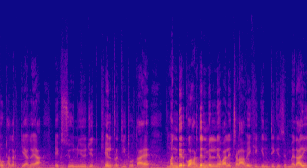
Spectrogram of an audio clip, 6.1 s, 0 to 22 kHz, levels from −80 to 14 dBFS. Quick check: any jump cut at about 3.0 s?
no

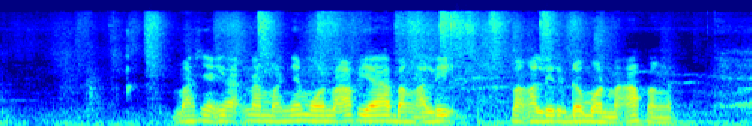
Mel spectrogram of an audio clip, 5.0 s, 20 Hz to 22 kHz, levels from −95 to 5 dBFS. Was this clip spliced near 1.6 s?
yes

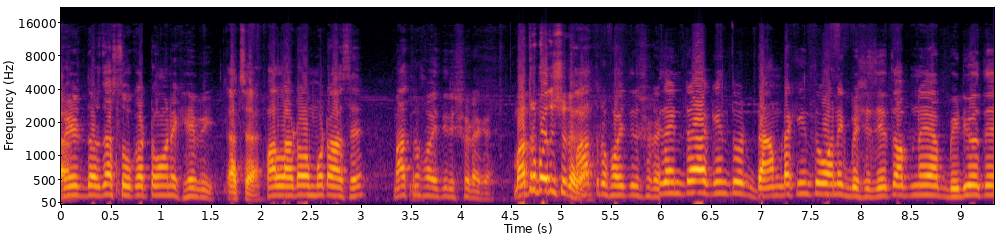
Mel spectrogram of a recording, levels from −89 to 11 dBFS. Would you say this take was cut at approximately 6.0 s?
yes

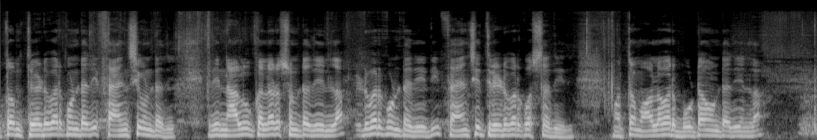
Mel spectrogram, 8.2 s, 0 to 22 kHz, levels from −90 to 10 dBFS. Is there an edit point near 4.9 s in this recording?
no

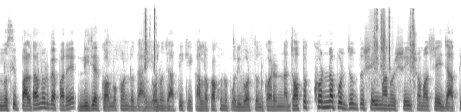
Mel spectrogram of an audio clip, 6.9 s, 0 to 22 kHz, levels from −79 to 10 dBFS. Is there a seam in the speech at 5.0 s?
no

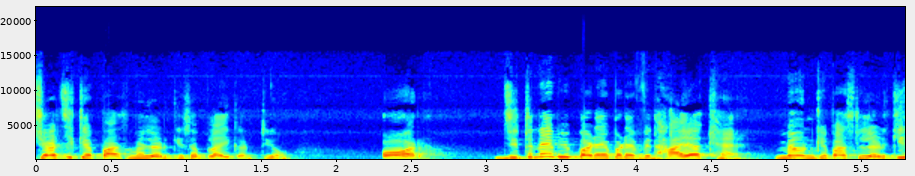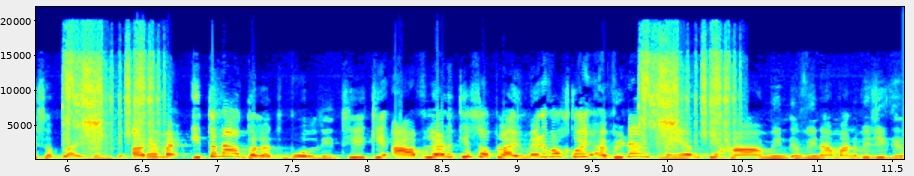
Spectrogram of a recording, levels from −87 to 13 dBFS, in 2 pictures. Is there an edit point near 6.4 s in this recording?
yes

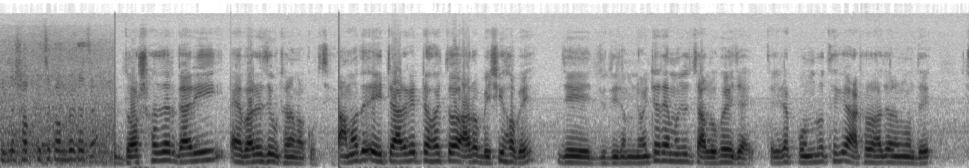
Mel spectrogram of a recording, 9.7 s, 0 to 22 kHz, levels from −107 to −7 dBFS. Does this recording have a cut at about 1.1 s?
yes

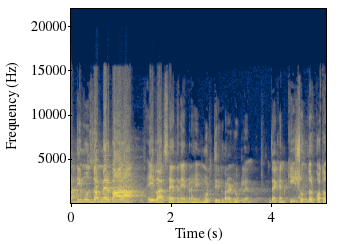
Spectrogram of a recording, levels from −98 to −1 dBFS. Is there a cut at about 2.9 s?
no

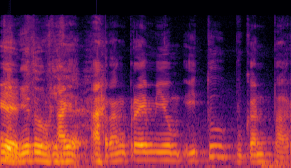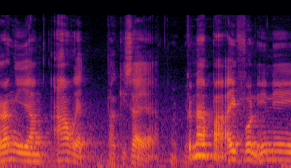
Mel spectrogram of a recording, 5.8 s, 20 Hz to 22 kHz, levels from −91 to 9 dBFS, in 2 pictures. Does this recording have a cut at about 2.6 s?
no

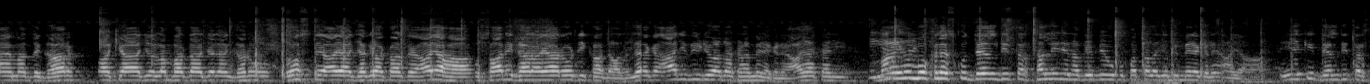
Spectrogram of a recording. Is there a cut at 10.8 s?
no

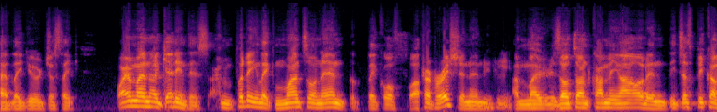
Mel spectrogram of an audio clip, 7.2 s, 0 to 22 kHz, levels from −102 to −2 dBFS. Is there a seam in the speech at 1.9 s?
no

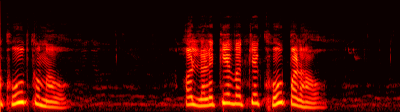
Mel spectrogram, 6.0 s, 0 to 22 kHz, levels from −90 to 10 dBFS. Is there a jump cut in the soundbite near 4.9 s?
no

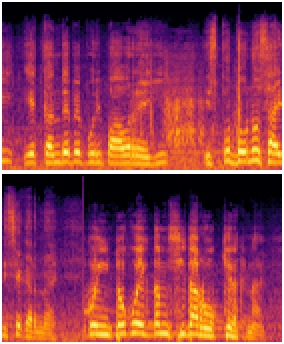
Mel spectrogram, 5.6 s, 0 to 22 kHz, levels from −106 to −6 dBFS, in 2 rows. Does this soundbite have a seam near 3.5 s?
yes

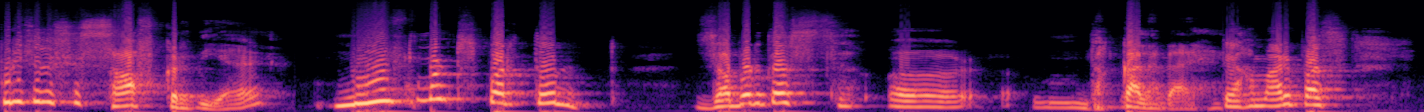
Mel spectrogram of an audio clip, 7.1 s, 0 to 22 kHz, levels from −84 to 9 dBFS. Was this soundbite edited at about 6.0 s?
yes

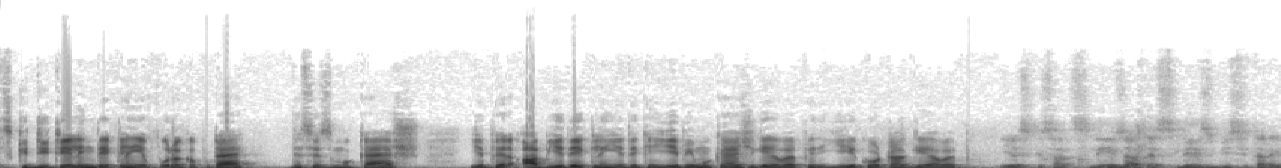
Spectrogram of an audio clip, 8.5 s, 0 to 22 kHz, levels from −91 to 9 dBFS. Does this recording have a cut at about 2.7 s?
no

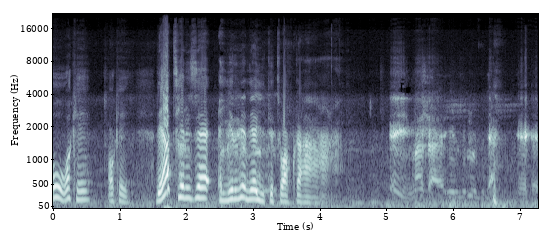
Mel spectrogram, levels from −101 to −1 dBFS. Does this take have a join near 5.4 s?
no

